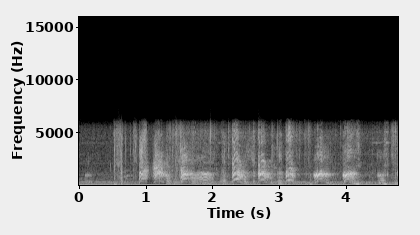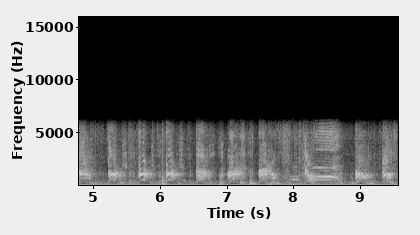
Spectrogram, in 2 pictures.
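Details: An excited dog getting ready for a walk barks loudly and rapidly, roughly two sharp barks a second in an uneven run, with a person speaking in the background.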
